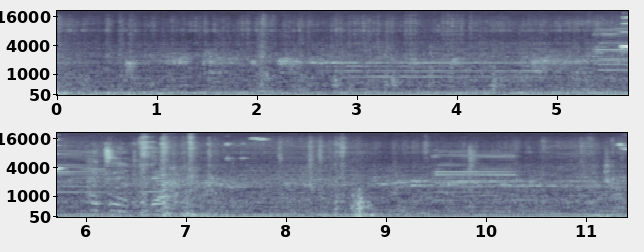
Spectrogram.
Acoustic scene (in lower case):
bus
